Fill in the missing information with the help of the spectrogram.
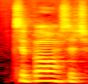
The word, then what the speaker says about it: Tabata: No, Tabata training. Am I saying it wrong? – No, that's it.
